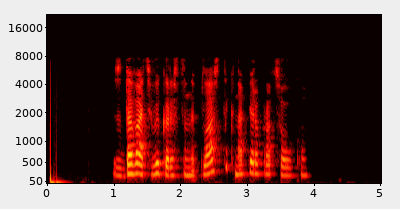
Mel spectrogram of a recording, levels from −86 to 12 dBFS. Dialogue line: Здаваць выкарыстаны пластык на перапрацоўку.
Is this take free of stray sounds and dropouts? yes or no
yes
